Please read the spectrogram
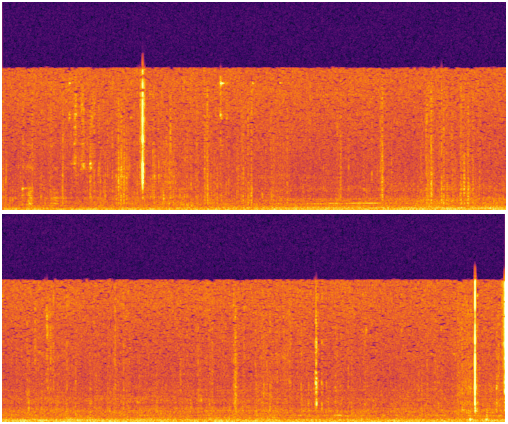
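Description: Car driving, heard from inside the cabin: a steady low rumble of engine and tyre noise, with a single sharp click near the end.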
